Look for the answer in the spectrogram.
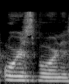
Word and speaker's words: Orsborn: And it's on the book title, I'm sure it's on your website, but just notice that Orsborn is spelled with a couple of R's in it. – Yeah, Orsborn, O-R-S-B-O-R-N.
